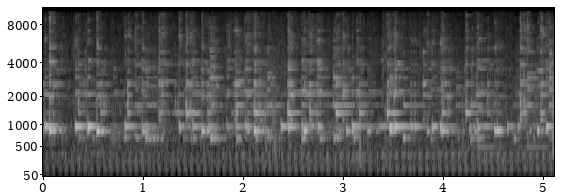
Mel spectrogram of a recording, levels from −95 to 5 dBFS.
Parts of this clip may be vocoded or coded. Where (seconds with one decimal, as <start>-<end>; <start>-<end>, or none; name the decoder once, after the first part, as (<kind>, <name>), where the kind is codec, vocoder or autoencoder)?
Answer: 1.1-3.1 (vocoder, Vocos)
